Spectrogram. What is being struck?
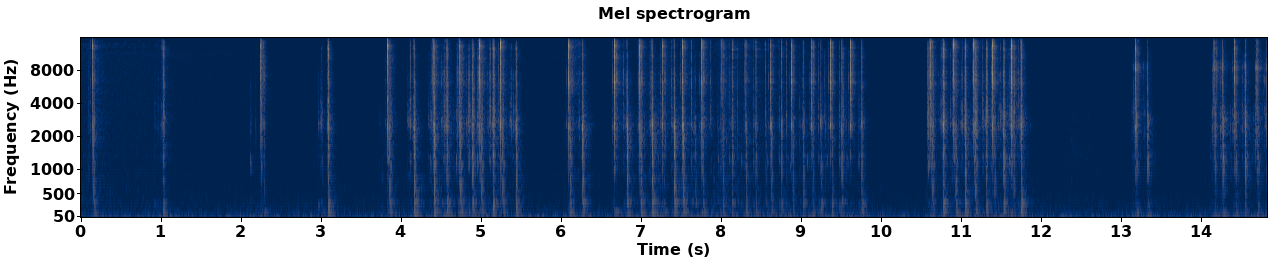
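Plastic mechanical keyboard keys.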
